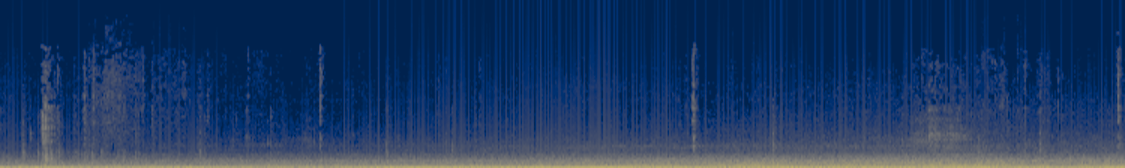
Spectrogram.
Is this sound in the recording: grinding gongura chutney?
no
